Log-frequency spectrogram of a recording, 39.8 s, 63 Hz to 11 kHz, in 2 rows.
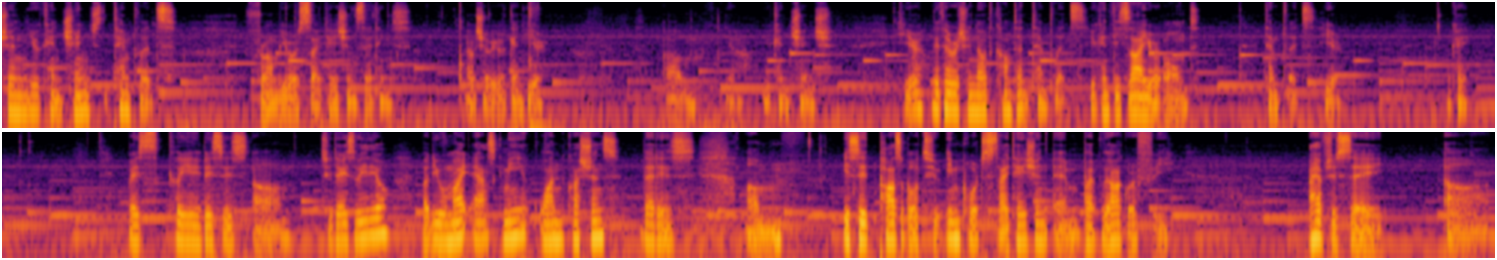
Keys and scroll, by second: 3.7 super+p, 4.2-5.1 typing, 5.7 Escape, 7.0 super+,, 25.6 super+e.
